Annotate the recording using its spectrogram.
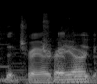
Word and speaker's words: Treyarch: I think Treyarch, that's how I pronounce it. – Treyarch, that's what it is.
